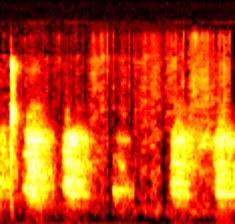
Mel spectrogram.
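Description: A dog barking, several short barks in a row, faint and heard over a video call.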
